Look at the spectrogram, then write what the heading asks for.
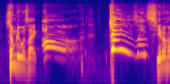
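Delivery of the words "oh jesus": put-on excited woman's cry, very high squeal. Retelling what someone shouted, imitating a woman's excited exclamation. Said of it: "You know how the women do it".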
